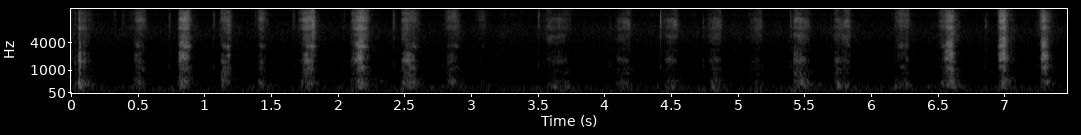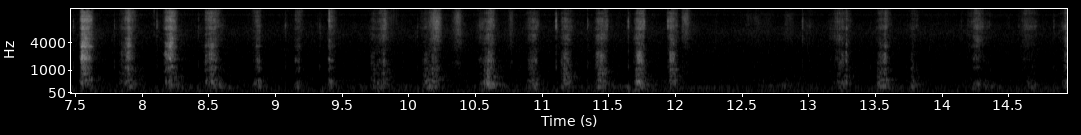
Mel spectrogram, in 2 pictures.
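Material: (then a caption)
Paper. A metal dip-pen nib with red ink scratches across a sheet of drawing paper while drawing a second flower. About eighteen short, dry, bright scratching strokes are spaced apart over a faint steady low hum. Each stroke is quiet and ends almost at once.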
